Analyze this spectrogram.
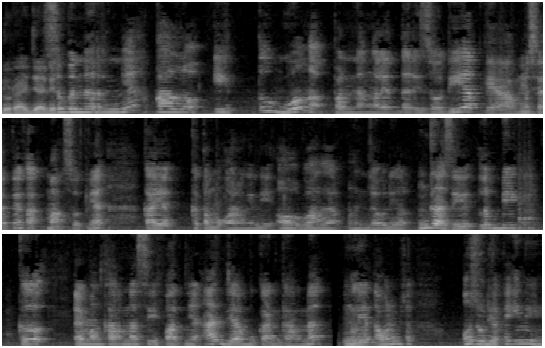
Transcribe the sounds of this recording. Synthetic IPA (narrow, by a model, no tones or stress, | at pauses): duɾa̰d͡ʒadsəbənərɲakaloit̪uɡuaŋɡaʔpərnahŋəliɦat̪̚daɾizodiak̚jaməsiat̪ɲakamaksut̪̚ɲakajaʔkət̪əmuoɾaŋiniʔɔhɡuaahəɲd͡ʒawuniŋanəŋɡaʔsɪhləbɪh | kə | emaŋkaɾənasifat̪̚ɲaʔad͡ʒabukankaɾəna | ŋəliɦat̪awalɲamisa | ɔhzodiak̚ɲaini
